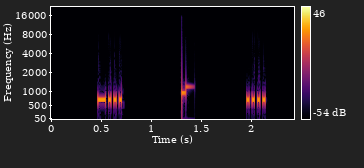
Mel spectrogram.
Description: Morse code, heard as a keyed tone, about 44 wpm, 700 Hz. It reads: B H
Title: Single Letter-Number Alt - Rapid-Fire 45wpm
